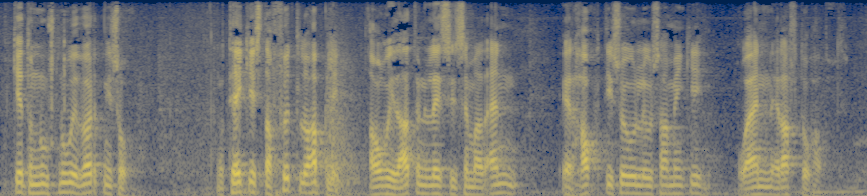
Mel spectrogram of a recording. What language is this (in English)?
Icelandic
